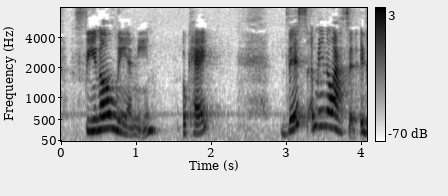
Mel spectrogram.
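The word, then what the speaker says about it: phenylalanine: amino acid as well it is pronounced phenyl a mean okay this amino acid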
